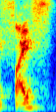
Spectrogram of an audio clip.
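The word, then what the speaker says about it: five: So instead of 5, I'll say fife because that's how it comes through the radio waves properly, so the other side can hear you without any confusion.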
